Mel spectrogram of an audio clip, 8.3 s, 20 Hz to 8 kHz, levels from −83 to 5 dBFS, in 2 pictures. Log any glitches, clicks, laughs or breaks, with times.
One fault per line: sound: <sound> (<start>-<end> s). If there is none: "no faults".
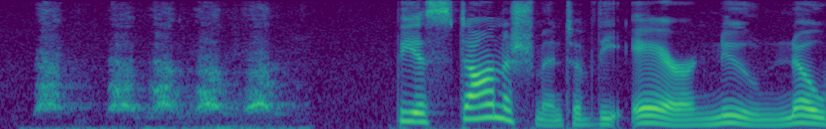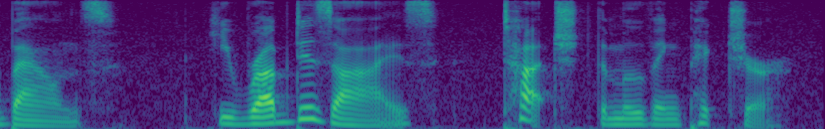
sound: bark (0.1-1.6 s)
